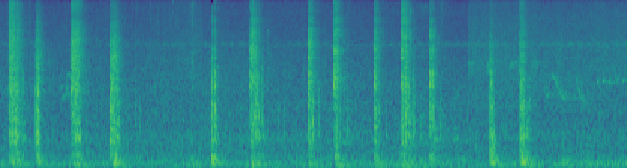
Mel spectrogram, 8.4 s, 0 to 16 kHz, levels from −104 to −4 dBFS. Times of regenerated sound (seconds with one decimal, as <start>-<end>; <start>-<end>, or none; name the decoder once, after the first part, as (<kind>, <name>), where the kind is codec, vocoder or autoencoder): none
